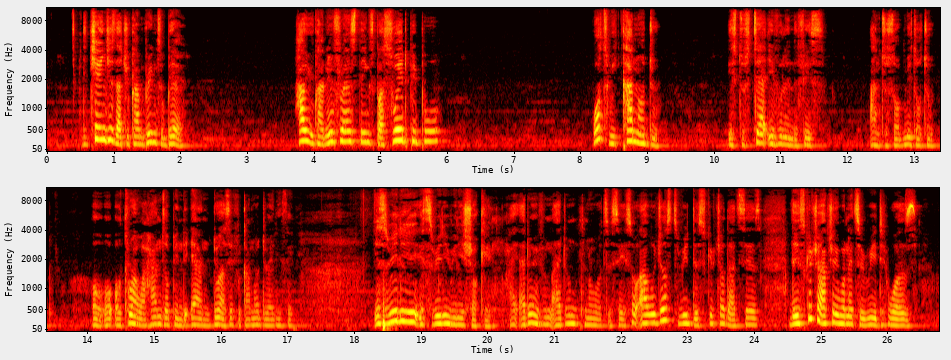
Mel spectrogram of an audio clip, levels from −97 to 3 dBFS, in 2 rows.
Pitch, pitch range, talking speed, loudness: 160 Hz, 140-190 Hz, 180 wpm, -29 LUFS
